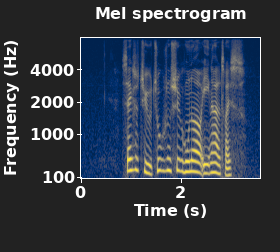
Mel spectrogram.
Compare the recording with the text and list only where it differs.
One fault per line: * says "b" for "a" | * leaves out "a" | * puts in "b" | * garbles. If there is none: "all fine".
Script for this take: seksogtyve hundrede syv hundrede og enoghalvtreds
* says "tusind" for "hundrede"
